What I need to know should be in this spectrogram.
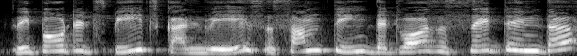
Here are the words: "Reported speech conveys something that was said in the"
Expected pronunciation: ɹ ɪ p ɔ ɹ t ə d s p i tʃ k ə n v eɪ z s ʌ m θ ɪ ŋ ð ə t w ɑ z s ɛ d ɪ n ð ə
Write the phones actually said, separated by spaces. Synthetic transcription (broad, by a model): ɹ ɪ p ɔ ɹ t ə d s p i tʃ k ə n v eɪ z s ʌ m t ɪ ŋ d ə t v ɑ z s ɛ d ɪ n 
